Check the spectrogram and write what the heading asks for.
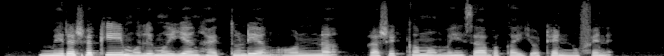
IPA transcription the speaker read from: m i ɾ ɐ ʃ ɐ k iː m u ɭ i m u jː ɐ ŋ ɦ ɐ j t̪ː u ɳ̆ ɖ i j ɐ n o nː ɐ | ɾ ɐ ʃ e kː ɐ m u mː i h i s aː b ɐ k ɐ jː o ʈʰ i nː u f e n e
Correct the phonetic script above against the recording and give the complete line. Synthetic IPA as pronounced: m i ɾ ɐ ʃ ɐ k iː m u l i m u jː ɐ ŋ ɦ ɐ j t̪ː u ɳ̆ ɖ i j ɐ ŋ o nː ɐ | ɾ ɐ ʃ e kː ɐ m u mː i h i s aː b ɐ k ɐ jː o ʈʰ e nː u f e n e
